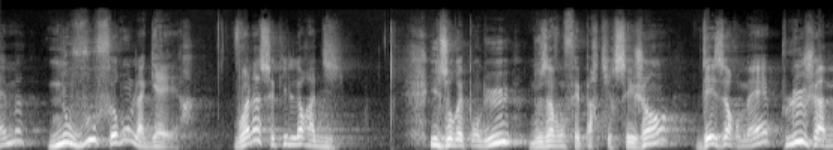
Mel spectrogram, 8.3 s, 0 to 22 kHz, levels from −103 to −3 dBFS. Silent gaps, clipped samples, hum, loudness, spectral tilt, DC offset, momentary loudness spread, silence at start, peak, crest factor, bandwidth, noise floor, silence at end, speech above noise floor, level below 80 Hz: none; under 0.1%; none; -16 LUFS; -6.5 dB/octave; under 0.1%; 14 LU; 0 s; 0 dBFS; 16 dB; 13 kHz; -42 dBFS; 0 s; 27 dB; -60 dBFS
